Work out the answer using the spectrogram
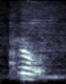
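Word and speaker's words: ρ: Ini bacanya Rho ya. Ini dibaca Rho.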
